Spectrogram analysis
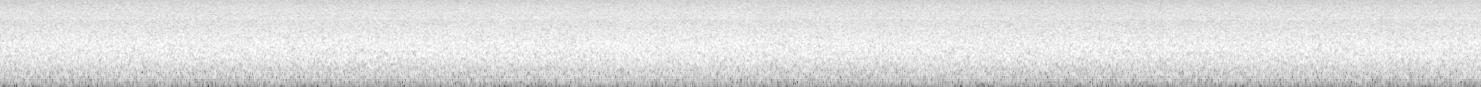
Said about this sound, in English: And Lord, we just let the rain say our prayers for us.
